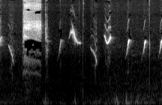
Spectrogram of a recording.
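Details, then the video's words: Long-tailed shrike, a skilled singer and mimic of many bird species, singing vigorously as a tutor recording for cage birds: varied short whistled notes, some rising and some falling, with one loud harsh rasp near the start and quick upslurred chips toward the end. "Pancingan suara burung cendet gacor"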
